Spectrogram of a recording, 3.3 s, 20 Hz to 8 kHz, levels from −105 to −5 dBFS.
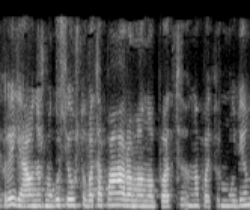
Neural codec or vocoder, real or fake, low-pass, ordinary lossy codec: none; real; 7.2 kHz; AAC, 32 kbps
